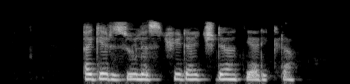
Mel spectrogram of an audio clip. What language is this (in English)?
Central Kurdish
